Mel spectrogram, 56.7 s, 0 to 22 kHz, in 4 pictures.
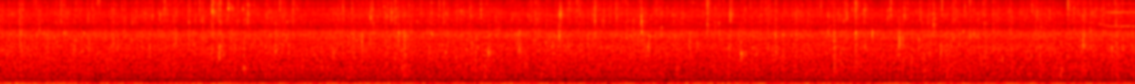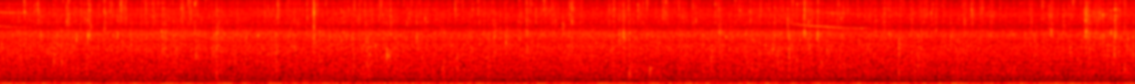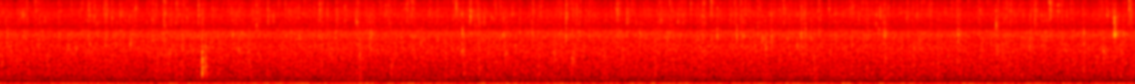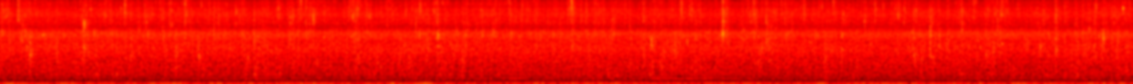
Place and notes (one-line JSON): {"title": "富陽自然生態公園, Taipei City - Rain", "date": "2015-07-04 18:10:00", "description": "in the Park, Rain, In abandoned military tunnel, Thunder", "latitude": "25.02", "longitude": "121.56", "altitude": "24", "timezone": "Asia/Taipei"}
